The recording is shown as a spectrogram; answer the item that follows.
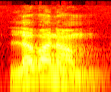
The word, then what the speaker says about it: Laburnum: LABURNUM लवनम अर्थात अमलतास का पेड़, इसमें 2 बार U फॉर अम्ब्रेला आया है तथा R फॉर रैट साइलेंट है।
